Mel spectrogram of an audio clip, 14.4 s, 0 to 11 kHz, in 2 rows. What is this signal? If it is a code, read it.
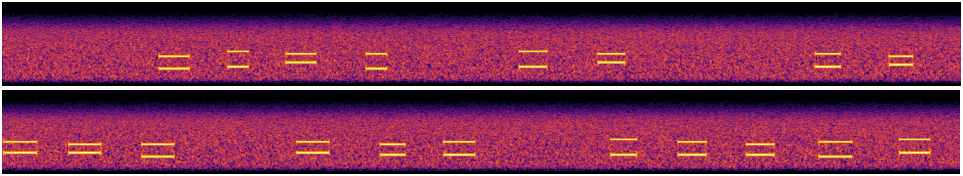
DTMF, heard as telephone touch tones, dialled by hand, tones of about 210 ms, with phone line noise. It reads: 1602 60 57871 845 65429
